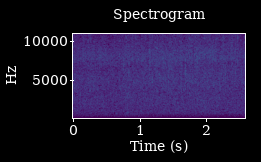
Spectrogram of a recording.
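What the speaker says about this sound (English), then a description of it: "This rain's annoying." Rain falls in a Minecraft All the Mods 8 modpack world as a faint, constant hiss, evenly spread with no pauses and nothing else heard.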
